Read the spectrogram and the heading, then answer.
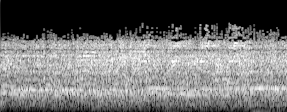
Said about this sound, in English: And now, for the main event. And here's that stock footage here of whatever crowd this was.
